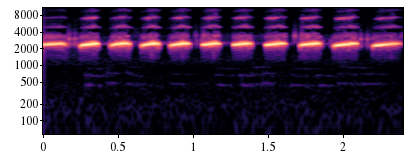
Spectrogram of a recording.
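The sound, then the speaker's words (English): A male southern brown tree frog calls in a steady series of about eleven short, high, buzzy pulses, evenly spaced and moderately loud, with no voices present. “That's the sound of a male southern brown tree frog looking for a date.”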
